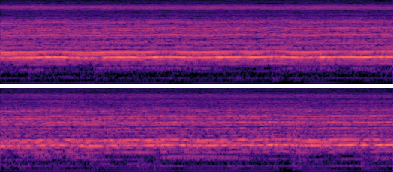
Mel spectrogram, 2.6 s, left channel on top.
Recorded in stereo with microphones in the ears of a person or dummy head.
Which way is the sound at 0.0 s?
50° left (ahead or behind).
